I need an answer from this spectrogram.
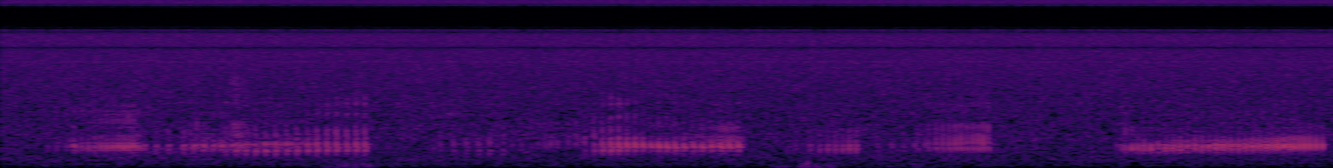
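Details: Big male frogs on their spawn in a flooded cattle grid in Cork, Ireland, at spawning time, give low purring rattles in bursts of one to two seconds, about five bursts in ten seconds, against a faint hiss.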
